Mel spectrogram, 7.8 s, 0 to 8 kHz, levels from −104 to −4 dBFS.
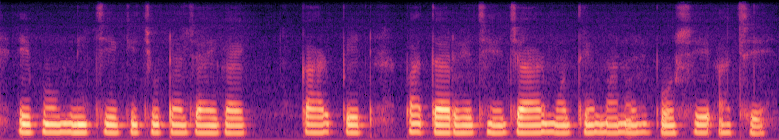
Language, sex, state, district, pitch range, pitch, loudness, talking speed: Bengali, female, West Bengal, Kolkata, 165-175 Hz, 170 Hz, -17 LUFS, 90 wpm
